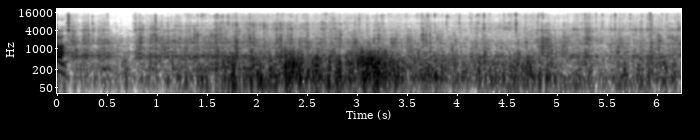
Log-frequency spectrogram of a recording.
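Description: Faint, indistinct voices over steady outdoor background noise, most noticeable around two to three seconds in.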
